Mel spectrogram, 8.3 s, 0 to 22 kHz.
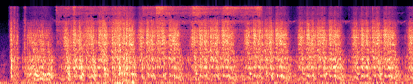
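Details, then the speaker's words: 1968 Buick Riviera parts car V8, cranking on a low battery with suspected timing issues before finding top dead center; starter churns slow and uneven with brief squeals, never catches; cranks but won't start. "The battery's getting kind of low and the engine started to slow down a bit. We're having some timing issues."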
